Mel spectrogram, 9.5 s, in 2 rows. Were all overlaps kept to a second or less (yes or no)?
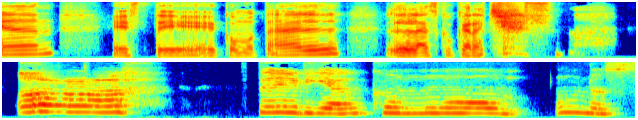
yes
